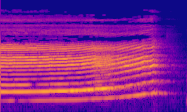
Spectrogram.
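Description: A woman's voice holding one long sung note at a steady pitch, rising slightly near the end and cutting off just before the next words. It is a drawn-out suspense note before she announces a name.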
